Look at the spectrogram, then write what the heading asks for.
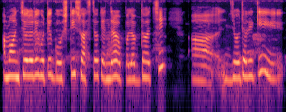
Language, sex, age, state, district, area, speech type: Odia, female, 18-30, Odisha, Ganjam, urban, spontaneous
